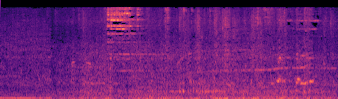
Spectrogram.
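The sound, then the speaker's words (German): Heavy morning street traffic, cars bumper to bumper on a normal workday morning, rumbles steadily and loudly from start to finish, a dense wash of engine noise with a brief high-pitched squeal of brakes partway through. “Autos fahren Stoßstange an Stoßstange. Jeder scheint es eilig zu haben hier, ein ganz normaler Arbeitsmorgen halt.”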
